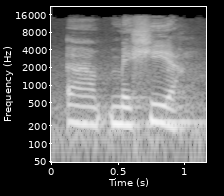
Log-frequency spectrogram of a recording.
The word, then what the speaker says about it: Mejía: Okay, last name Mejia, Mesia? Apellido Mejia. Mejía. Mejia. Mejia. Can you spell that for me?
